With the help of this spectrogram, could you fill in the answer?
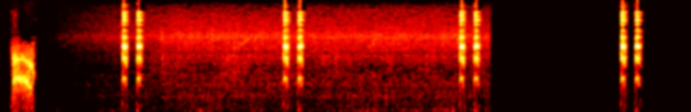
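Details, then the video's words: White-breasted waterhen luring call: paired sharp clicking notes repeated about every one and a half seconds, opening with a brief harsh croak and faint noise between. "suara burung mandar sawah/peelong/mandar batu"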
